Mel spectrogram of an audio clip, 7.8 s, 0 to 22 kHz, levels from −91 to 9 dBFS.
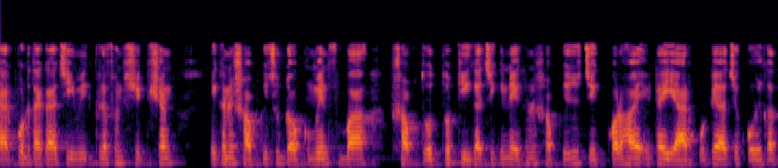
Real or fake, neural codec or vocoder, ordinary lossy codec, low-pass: real; none; none; 7.2 kHz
